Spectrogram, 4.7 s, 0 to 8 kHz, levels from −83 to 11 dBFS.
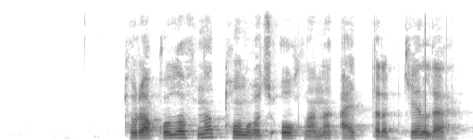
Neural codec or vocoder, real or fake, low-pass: none; real; 7.2 kHz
